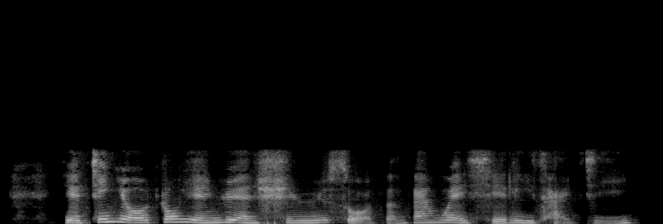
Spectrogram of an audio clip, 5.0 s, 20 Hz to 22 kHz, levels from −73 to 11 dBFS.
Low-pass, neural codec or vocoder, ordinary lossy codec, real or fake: 7.2 kHz; none; AAC, 48 kbps; real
